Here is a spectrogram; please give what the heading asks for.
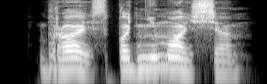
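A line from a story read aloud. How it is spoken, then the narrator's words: Growled. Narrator (Russian): прорычал Хант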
